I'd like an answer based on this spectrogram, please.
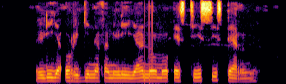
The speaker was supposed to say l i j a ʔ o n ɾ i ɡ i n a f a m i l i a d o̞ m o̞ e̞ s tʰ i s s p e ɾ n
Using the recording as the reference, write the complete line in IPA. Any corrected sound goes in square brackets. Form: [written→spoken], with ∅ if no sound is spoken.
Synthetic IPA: l i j a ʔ o [n→∅] ɾ i ɡ i n a f a m i l i a [d→n] o̞ m o̞ e̞ s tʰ i s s [p→t] e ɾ n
